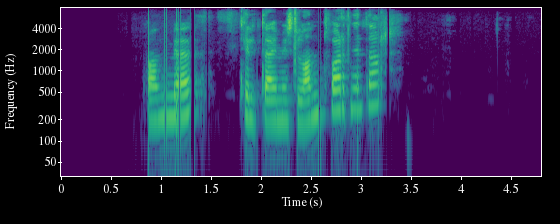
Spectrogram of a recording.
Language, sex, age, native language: Icelandic, female, 50-59, Icelandic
